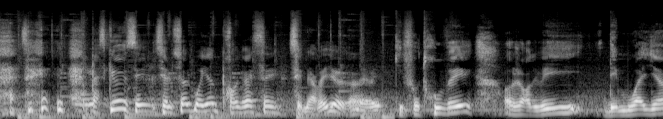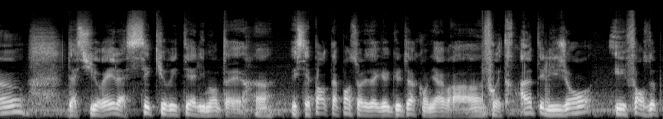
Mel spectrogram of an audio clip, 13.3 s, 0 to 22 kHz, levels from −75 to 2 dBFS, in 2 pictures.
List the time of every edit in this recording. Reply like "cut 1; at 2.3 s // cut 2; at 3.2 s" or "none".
cut 1; at 2.8 s // cut 2; at 4.0 s // cut 3; at 9.4 s // cut 4; at 11.5 s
